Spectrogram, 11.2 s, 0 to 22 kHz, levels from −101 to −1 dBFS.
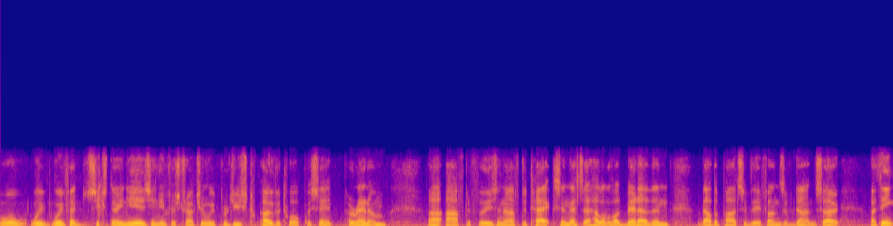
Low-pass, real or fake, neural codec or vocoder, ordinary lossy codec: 7.2 kHz; real; none; Opus, 16 kbps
